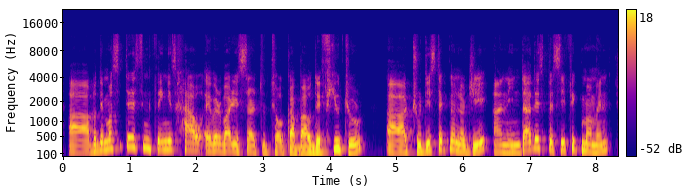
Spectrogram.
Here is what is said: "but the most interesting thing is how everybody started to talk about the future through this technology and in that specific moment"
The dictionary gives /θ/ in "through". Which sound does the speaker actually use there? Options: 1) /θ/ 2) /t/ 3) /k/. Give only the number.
2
